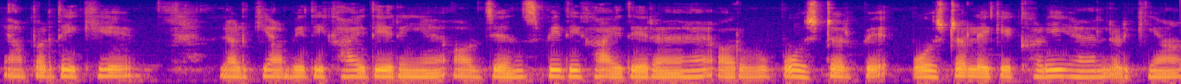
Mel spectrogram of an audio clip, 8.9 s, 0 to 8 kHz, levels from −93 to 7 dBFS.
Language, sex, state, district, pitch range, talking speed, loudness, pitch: Hindi, female, Uttar Pradesh, Muzaffarnagar, 90-100 Hz, 170 wpm, -16 LUFS, 95 Hz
